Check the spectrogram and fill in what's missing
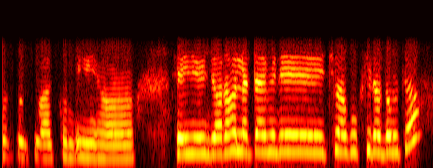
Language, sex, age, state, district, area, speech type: Odia, female, 30-45, Odisha, Nayagarh, rural, conversation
